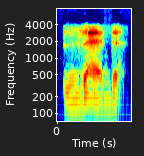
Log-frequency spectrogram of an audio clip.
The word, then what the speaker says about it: Z: the letter z uh they don't pronounce it z it's zed oh yeah that's in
